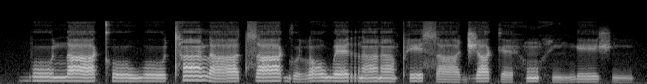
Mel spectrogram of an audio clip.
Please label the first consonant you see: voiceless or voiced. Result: voiced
